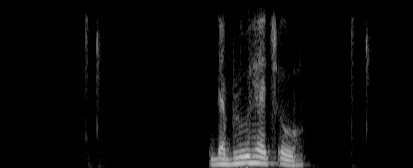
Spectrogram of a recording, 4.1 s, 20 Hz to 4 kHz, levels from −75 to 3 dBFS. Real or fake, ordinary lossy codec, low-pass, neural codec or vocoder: real; Opus, 16 kbps; 3.6 kHz; none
